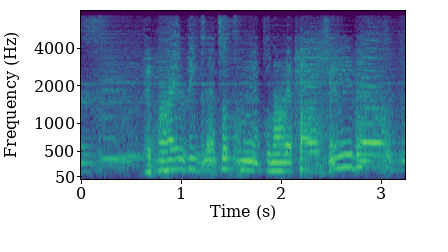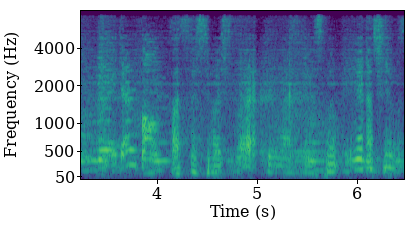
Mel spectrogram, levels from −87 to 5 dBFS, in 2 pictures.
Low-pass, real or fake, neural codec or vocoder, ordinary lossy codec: 7.2 kHz; fake; codec, 44.1 kHz, 0.9 kbps, DAC; none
